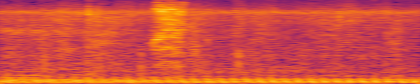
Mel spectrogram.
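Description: A baby monkey gives one short, shrill squeal about a second in. Under it an engine runs steadily with a low, even pulsing.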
